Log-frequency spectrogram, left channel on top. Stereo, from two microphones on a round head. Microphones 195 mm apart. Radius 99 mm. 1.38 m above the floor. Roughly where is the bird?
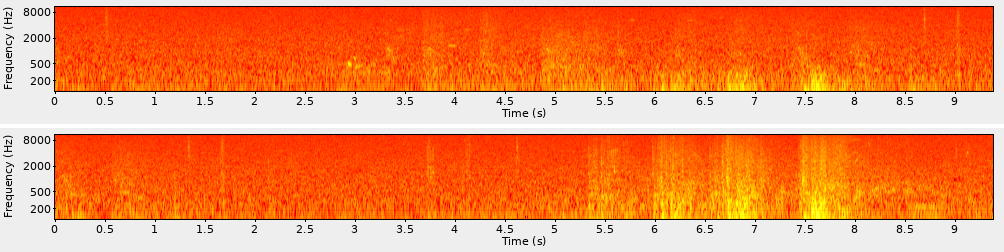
I don't hear a bird.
